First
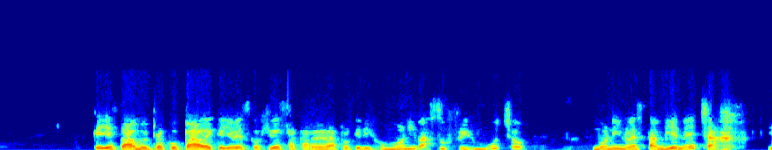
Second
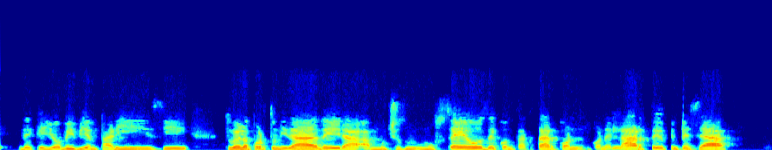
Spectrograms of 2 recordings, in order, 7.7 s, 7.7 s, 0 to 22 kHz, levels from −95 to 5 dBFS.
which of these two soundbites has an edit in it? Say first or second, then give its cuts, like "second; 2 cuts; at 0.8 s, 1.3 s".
second; 1 cut; at 6.7 s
